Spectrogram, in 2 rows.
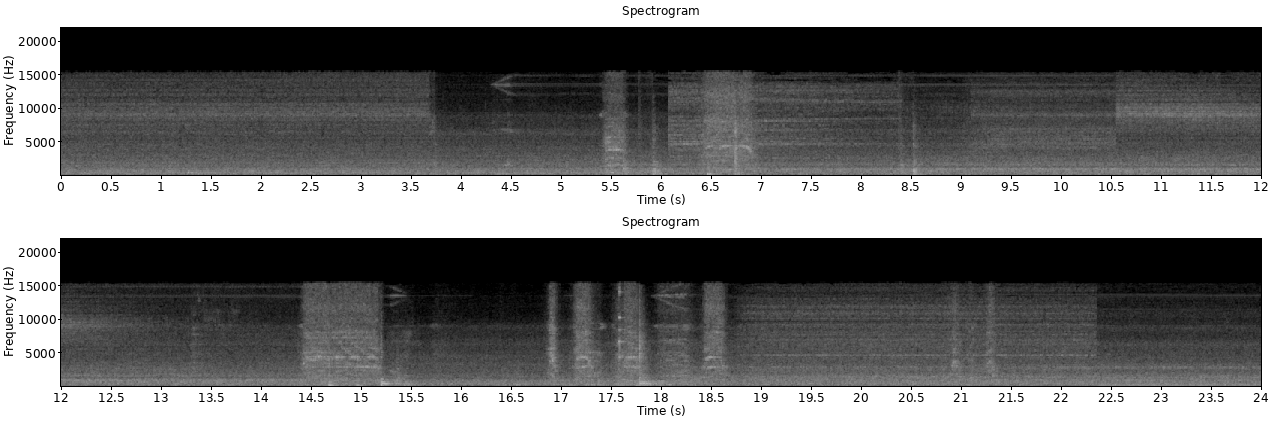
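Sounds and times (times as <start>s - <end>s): lathe machine hum and hiss: 0.0s - 24.0s
short sharp machining noises: 14.4s - 15.2s.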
